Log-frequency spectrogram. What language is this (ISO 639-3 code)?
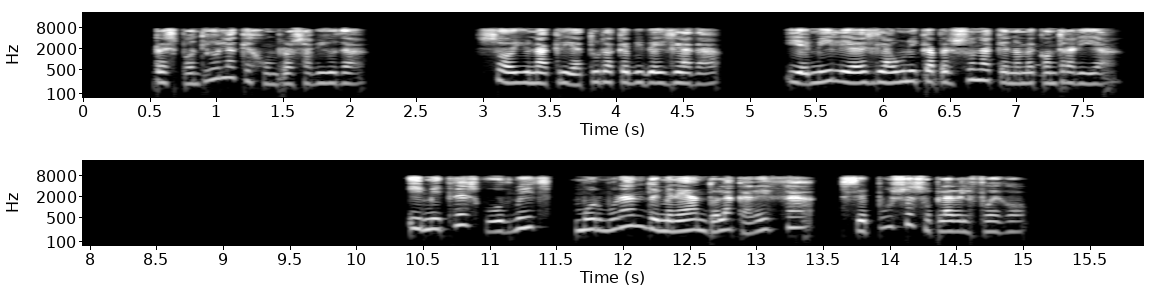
spa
